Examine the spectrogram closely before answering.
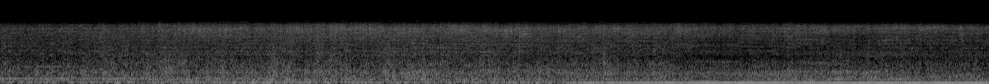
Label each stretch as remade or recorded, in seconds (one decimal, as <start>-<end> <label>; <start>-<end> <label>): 0.0-6.7 recorded; 6.7-7.4 remade; 7.4-9.9 recorded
